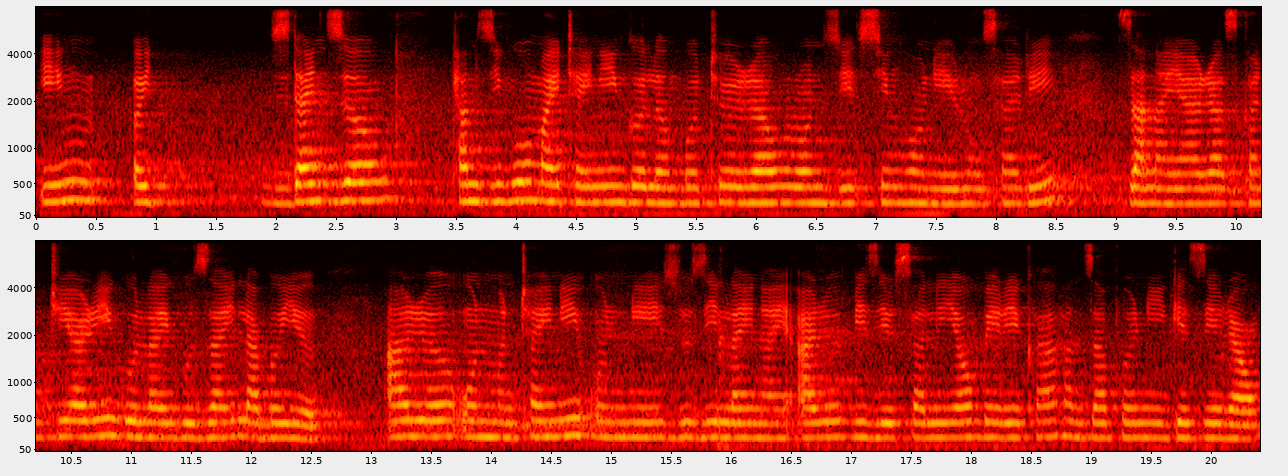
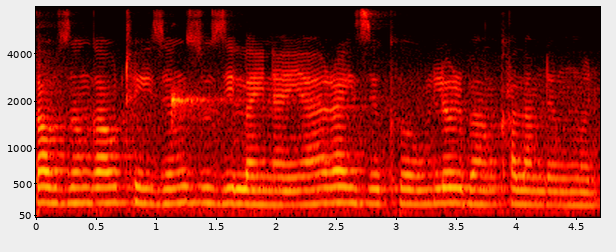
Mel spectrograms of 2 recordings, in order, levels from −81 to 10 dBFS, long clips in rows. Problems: constant background noise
